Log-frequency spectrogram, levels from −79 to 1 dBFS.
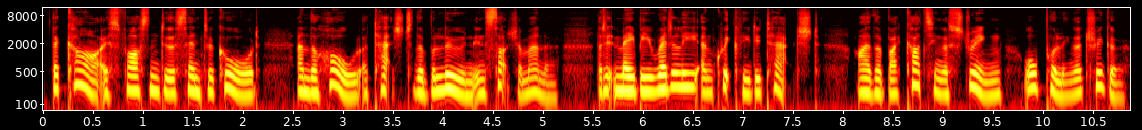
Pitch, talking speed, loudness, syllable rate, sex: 185 Hz, 200 wpm, -20 LUFS, 5.7 syllables/s, female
